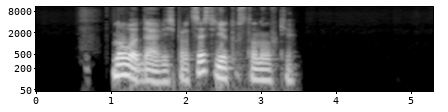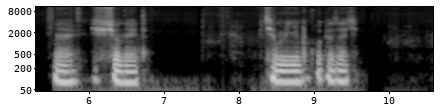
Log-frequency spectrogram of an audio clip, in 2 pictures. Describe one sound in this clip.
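A young man speaks calmly and close into a microphone, in short bursts.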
